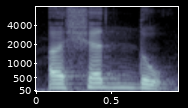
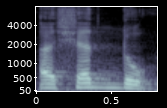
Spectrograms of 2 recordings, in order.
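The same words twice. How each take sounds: Both takes have the same delivery.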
